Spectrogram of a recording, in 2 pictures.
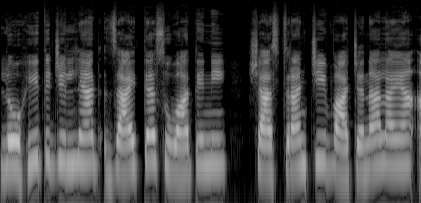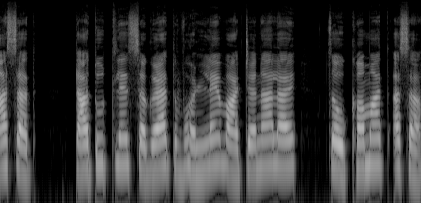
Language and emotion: Goan Konkani, neutral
